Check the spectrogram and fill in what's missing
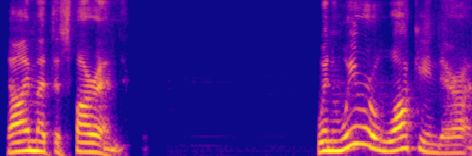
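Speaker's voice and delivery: ordinary delivery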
